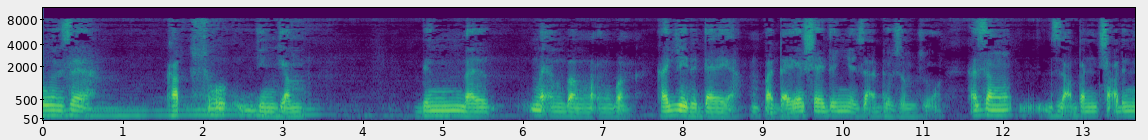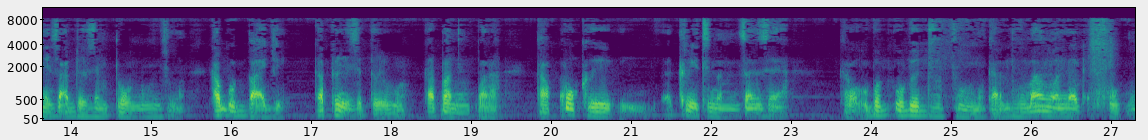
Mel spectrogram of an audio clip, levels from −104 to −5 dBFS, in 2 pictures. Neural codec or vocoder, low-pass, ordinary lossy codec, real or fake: codec, 32 kHz, 1.9 kbps, SNAC; 9.9 kHz; MP3, 32 kbps; fake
